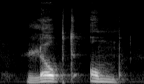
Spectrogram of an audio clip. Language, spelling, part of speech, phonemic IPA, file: Dutch, loopt om, verb, /ˈlopt ˈɔm/, Nl-loopt om.ogg
- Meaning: inflection of omlopen: 1. second/third-person singular present indicative 2. plural imperative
